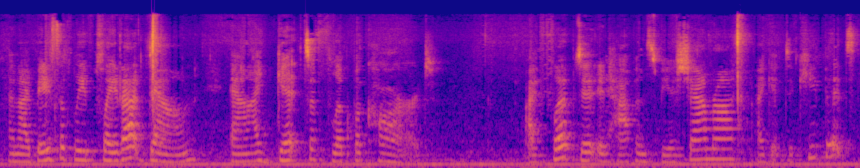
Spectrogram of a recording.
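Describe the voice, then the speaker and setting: Woman, mid-pitched voice, instructional game walkthrough, step-by-step, echoey room, background noise. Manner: step-by-step, demonstrative. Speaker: presenter explaining card game rules.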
